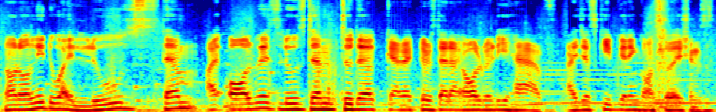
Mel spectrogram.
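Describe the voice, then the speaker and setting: A man's voice: mid-range voice, fairly even intonation, normal speed, vocal fry, hardly any pauses. A young man giving casual commentary on a game he is playing, wry and grumbling. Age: young adult. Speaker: gamer commenting on a playthrough. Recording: game music playing behind the voice.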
